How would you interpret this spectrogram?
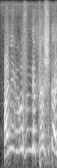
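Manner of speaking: put-on high, loud old woman's voice; mother-in-law taking blame. Mother-in-law claiming the blame, high and loud. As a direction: insist it's her fault. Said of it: "시어머니가".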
